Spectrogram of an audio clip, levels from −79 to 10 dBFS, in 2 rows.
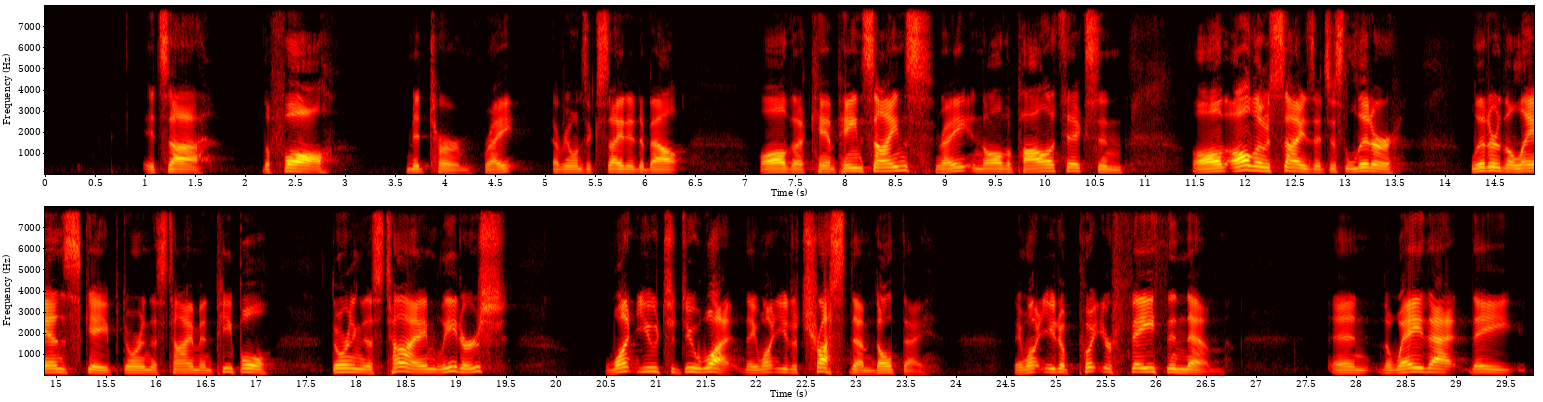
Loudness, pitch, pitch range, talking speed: -22 LUFS, 150 Hz, 135-170 Hz, 130 wpm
